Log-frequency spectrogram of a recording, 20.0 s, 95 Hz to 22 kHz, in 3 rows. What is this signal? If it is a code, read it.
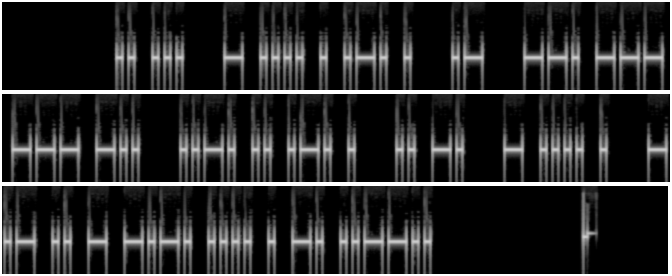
Morse code, heard as a keyed tone, about 19 wpm, 700 Hz. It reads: IS THERE A GOOD FIRE IN THE KITCHEN?
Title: Sentences from Top 1400 Words 20wpm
